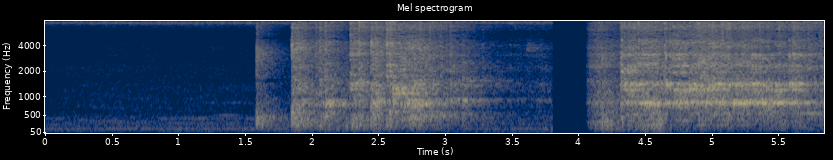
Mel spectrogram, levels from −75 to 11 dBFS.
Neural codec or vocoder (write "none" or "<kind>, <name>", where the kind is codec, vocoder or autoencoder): none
